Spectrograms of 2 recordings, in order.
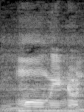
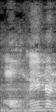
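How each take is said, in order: First: The glottal stop is dropped, with a long vowel. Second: A glottal stop is pronounced in the middle.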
